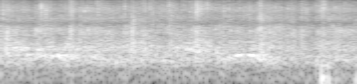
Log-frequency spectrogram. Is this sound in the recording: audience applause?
yes

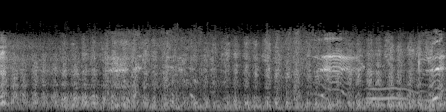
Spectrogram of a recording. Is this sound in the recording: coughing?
no

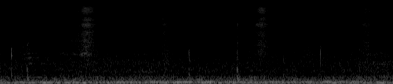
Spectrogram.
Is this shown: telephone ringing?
no

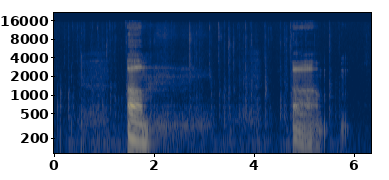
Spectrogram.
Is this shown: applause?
no

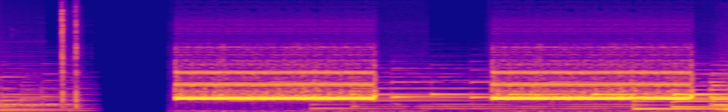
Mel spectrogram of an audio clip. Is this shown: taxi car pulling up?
no

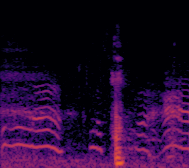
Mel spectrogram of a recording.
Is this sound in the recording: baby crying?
yes

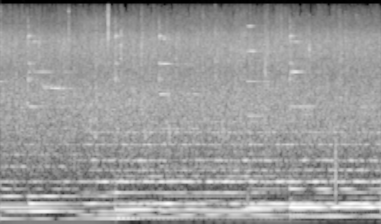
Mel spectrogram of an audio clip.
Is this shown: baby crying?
no

